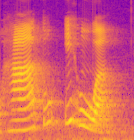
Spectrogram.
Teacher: é simples a regrinha diz o seguinte a regra diz que o r no início da palavra ele tem um som forte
